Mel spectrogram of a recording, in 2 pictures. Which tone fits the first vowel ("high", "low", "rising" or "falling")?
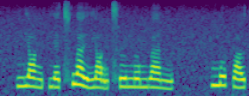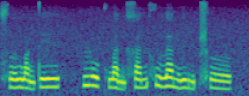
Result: falling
